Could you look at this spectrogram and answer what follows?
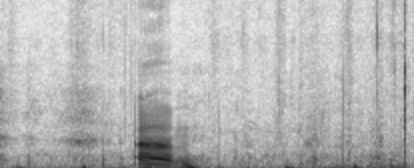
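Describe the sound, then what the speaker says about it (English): A young four-year-old horse's hooves clip-clop rhythmically on an arena surface during trot-canter transitions, moderately close, while a rider talks over them. "So I'm gonna do a couple of trot canter trot transitions."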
